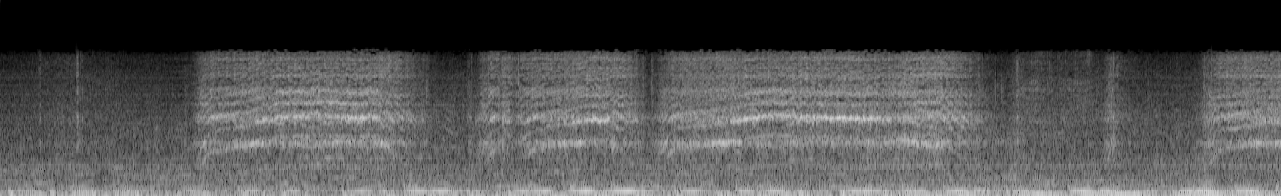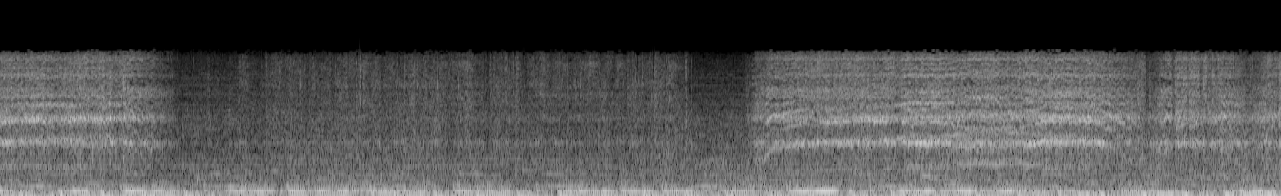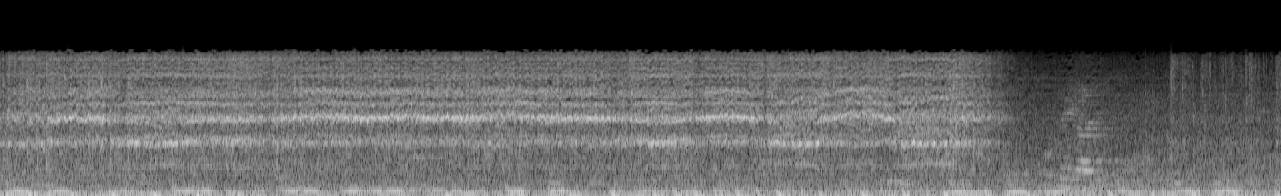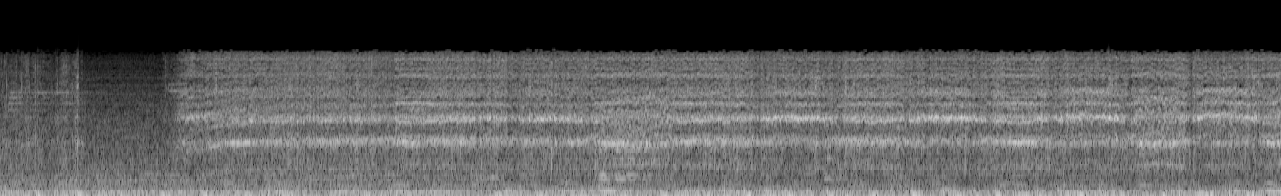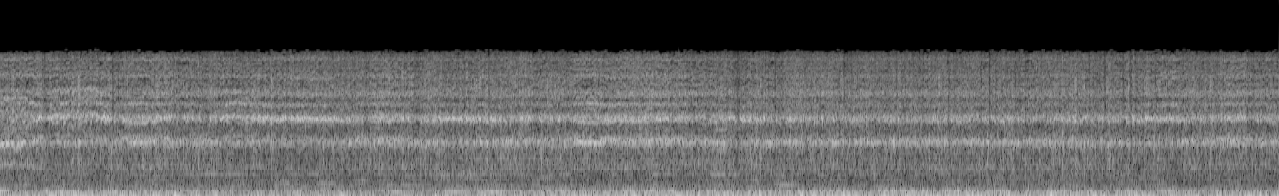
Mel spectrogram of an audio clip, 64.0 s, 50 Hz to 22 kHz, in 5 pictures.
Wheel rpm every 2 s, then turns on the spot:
20, 120, 70, 120, 120, 10, 130, 20, 20, 20, 120, 140, 100, 160, 160, 160, 160, 120, 0, 20, 130, 160, 160, 160, 160, 160, 160, 160, 160, 160, 160, 160.
0-2 16-20 38-40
